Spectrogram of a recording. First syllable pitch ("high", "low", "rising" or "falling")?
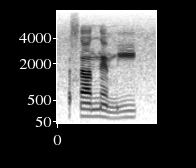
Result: high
